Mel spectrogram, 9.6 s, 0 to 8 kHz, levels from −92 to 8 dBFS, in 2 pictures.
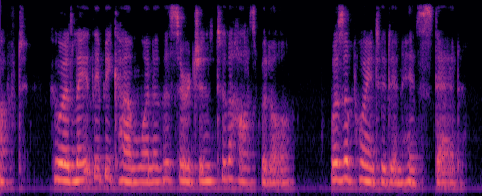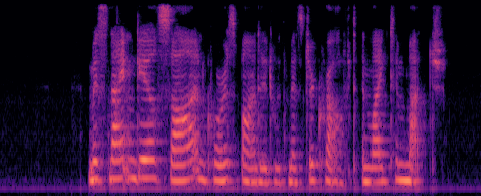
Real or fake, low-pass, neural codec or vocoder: real; 7.2 kHz; none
